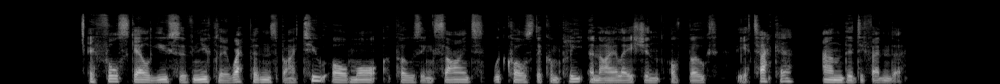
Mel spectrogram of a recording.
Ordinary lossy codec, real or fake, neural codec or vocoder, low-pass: MP3, 48 kbps; real; none; 10.8 kHz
